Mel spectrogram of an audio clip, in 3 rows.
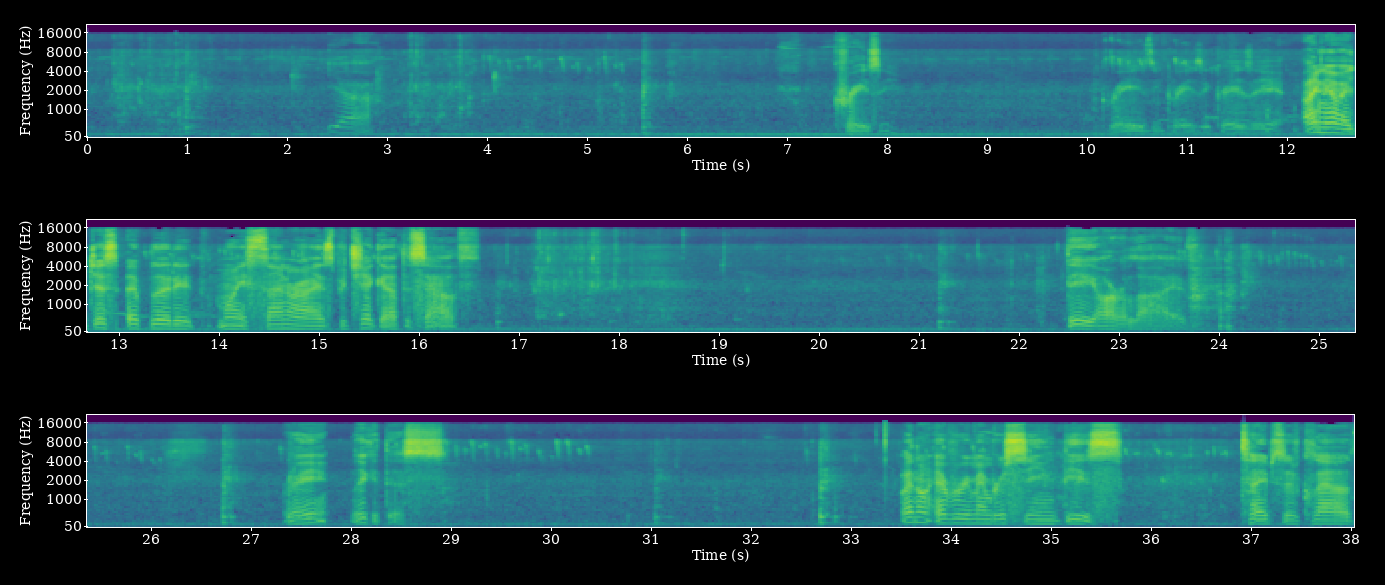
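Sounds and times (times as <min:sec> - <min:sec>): small birds chirping: 0:00.0 - 0:17.0, 0:18.2 - 0:38.0
low hum: 0:00.0 - 0:26.3.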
